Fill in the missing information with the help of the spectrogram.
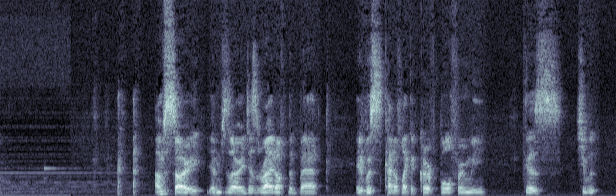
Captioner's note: haha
